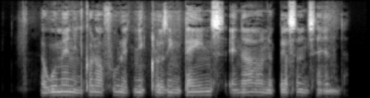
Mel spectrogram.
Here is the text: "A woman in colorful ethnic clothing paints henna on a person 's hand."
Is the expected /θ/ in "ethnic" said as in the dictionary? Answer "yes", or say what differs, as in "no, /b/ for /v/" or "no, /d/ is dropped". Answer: no, /t/ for /θ/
